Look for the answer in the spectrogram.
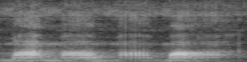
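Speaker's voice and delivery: ma ma ma ma across the four Mandarin tones. Shown as a demonstration. Teacher demonstrating the four tones, precise tone demo. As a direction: say ma in each Mandarin tone in turn. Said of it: "four tones, uh, and a neutral tone".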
